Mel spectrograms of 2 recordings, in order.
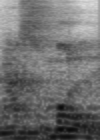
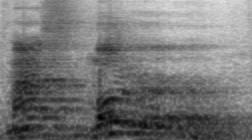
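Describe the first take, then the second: First: The word ends with an L sound. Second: The word ends with an R sound. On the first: The speaker calls it wrong. "Bukan Mazmul ya" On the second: The speaker calls it right.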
